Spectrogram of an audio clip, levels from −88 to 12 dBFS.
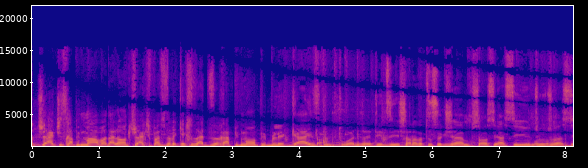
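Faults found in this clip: Channels drifting apart, throughout the clip. Slow flanging-like sweep when summed to mono. Probable cause: left and right captured on separate device clocks, mismatched by around 30 ppm, so the inter-channel delay creeps up to a fraction of a millisecond by the end. Spectrogram of the mono sum: comb notches gliding steadily downward.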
